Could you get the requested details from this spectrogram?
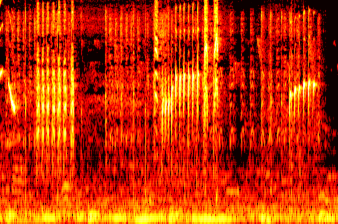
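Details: Greater green leafbird singing continuously, used as a training recording for a captive bird: rapid rattling trills and chattering bursts mixed with rising whistled slurs and fast repeated notes, with a faint low hum beneath.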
